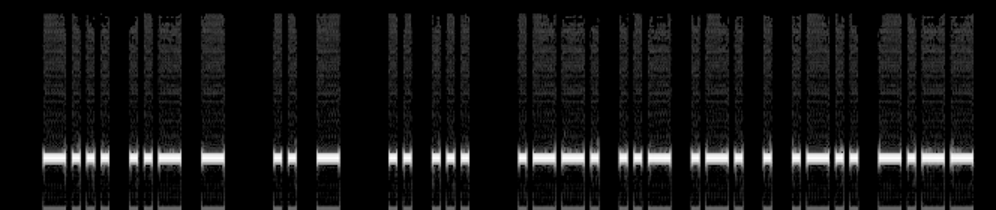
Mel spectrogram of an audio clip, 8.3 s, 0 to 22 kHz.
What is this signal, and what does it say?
Morse code, heard as a keyed tone, about 20 wpm, 1000 Hz. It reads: BUT IT IS PURELY
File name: qotdfiles / 20wpm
